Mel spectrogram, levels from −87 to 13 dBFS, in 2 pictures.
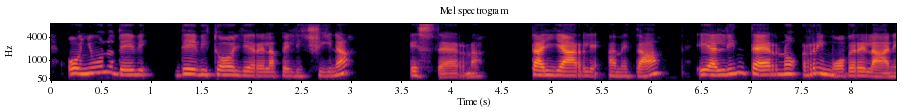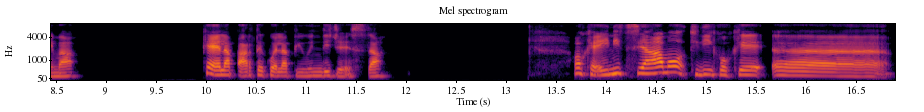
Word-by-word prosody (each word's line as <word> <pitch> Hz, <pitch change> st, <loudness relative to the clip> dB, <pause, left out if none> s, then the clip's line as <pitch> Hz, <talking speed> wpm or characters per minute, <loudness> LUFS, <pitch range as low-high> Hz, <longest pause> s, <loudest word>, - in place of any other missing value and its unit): Ognuno 265 Hz, +5 st, -1 dB
devi 205 Hz, -2 st, -5 dB, 0.2 s
devi 210 Hz, +1 st, -3 dB
togliere 190 Hz, -6 st, -3 dB
la 160 Hz, 0 st, -4 dB
pellicina 155 Hz, +1 st, -4 dB, 0.6 s
esterna, 130 Hz, -5 st, -3 dB, 0.4 s
tagliarli 180 Hz, -5 st, +4 dB
a 170 Hz, -, -5 dB
metà 155 Hz, -, -1 dB, 0.3 s
e 215 Hz, +1 st, -2 dB
all'interno 230 Hz, +1 st, +3 dB
rimuovere 175 Hz, -9 st, -2 dB
l'anima. 145 Hz, +1 st, 0 dB, 1.3 s
Che -, -, +5 dB
è -, -, +11 dB
la 195 Hz, 0 st, +3 dB
parte 180 Hz, +2 st, -1 dB
quella 160 Hz, -3 st, -2 dB
più 155 Hz, -1 st, -15 dB
indigesta. 155 Hz, -2 st, -3 dB, 1.9 s
Okay, 225 Hz, -7 st, 0 dB
iniziamo, 265 Hz, +5 st, +4 dB
ti 215 Hz, -, -8 dB
dico 205 Hz, -1 st, -5 dB
che, 190 Hz, -1 st, -2 dB
ehm, 160 Hz, -6 st, -1 dB
185 Hz, 95 wpm, -20 LUFS, 160-215 Hz, 1.9 s, è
